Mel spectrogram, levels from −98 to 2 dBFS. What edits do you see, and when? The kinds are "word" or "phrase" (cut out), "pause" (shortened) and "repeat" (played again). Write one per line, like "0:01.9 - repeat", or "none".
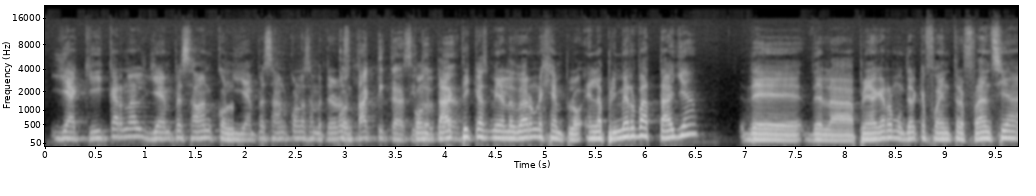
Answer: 0:01.9 - phrase
0:06.7 - pause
